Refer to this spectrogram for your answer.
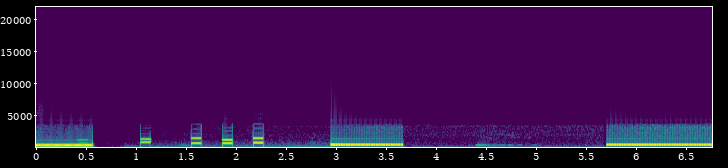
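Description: A quick series of four touch-tone dialing beeps as a phone call is placed to a man, followed by two long ringback tones with a pause between them, heard clearly with no one talking.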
